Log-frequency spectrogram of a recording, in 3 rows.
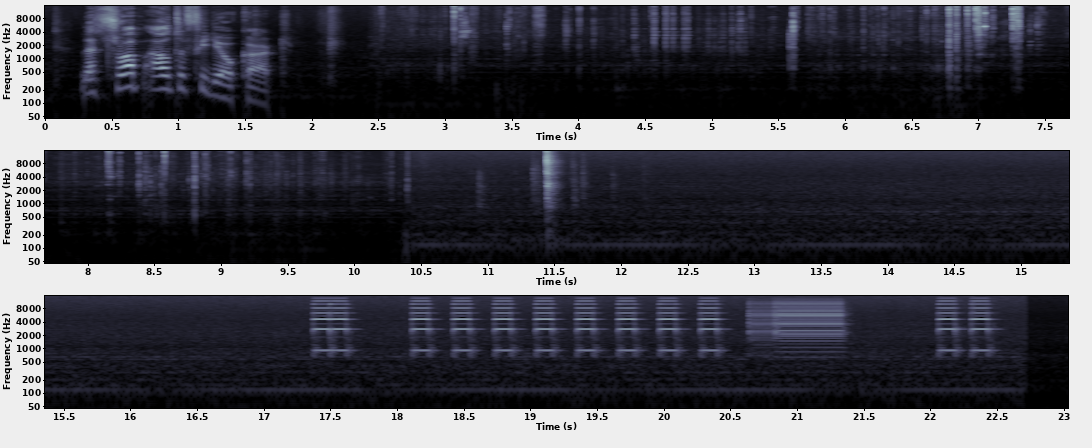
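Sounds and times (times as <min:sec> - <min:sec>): metallic clicks and clatters: 0:02.6 - 0:10.4
steady low hum: 0:10.4 - 0:22.8.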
